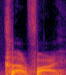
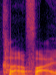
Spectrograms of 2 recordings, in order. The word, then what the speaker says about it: clarify: 셀러로 이렇게 나눈 거예요 왜냐면 클 이렇게 발음을 해야 되거든요 클 예 그 안 그러면은 이제 우리가 배운 식으로 잘못 하면은 크 이런 식으로 발음할 수가 있기 때문에 제가 이렇게 나누는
